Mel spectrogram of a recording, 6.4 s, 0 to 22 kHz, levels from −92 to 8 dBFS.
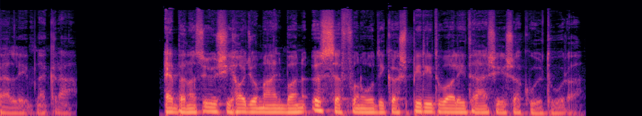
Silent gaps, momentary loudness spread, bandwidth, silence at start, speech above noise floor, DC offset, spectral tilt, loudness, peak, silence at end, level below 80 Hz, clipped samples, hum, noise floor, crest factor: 0.78-1.59 s; 15 LU; 17 kHz; 0 s; over 72 dB; under 0.1%; -5 dB/octave; -18 LUFS; 0 dBFS; 0.65 s; -32 dBFS; under 0.1%; none; under -90 dBFS; 20 dB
